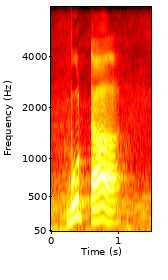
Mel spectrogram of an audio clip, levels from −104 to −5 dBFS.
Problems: constant background noise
